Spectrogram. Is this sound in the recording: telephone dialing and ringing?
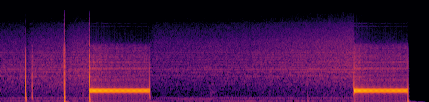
yes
